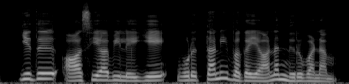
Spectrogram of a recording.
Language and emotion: Tamil, neutral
